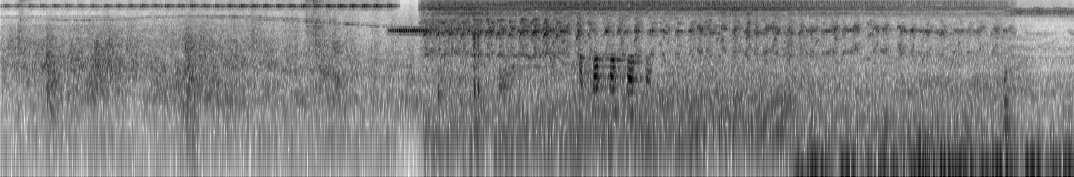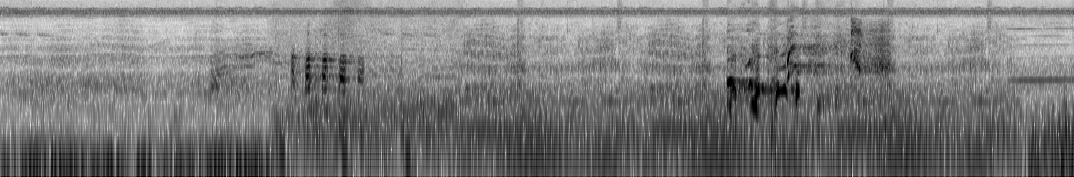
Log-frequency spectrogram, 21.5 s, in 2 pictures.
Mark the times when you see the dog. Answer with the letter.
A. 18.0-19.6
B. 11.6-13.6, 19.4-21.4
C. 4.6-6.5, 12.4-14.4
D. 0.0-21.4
A.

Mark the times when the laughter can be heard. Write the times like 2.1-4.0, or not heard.
4.6-6.5, 12.4-14.4.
